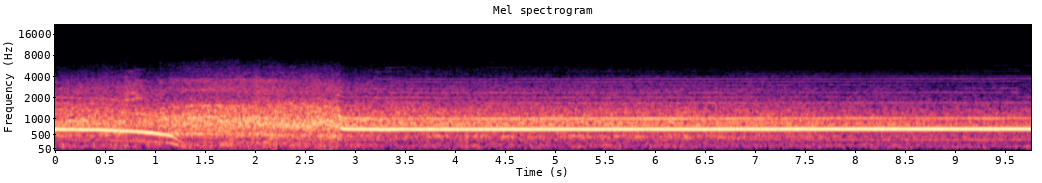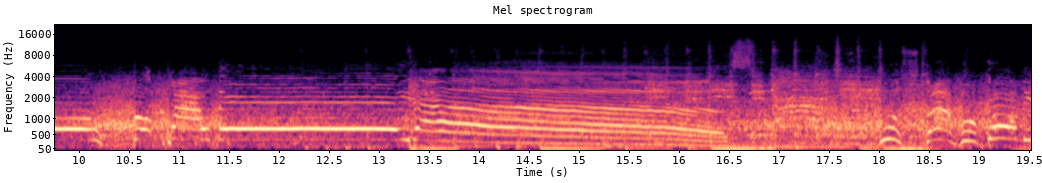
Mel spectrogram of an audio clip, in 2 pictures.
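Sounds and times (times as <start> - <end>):
stadium crowd roaring after a penalty goal: 0.0 - 19.5
pounding rhythmic drum beats: 12.2 - 19.5.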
